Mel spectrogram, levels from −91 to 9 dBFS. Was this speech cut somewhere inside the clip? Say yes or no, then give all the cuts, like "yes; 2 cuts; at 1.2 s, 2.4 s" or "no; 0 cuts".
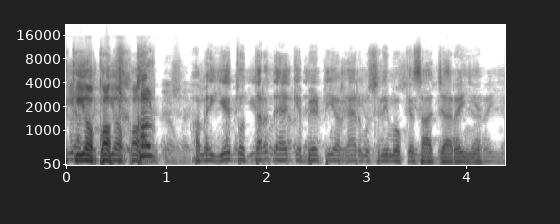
yes; 1 cut; at 0.9 s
